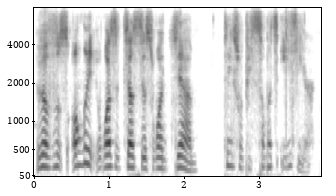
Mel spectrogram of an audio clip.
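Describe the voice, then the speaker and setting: A woman's voice: medium pitch, brisk, a bit bright, dry recording, muffled recording, voice pushed up, lightly acted. A woman voicing a thoughtful, studious young female unicorn in a storybook reading, earnest and explanatory. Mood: earnest, pensive.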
